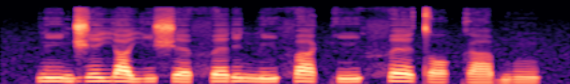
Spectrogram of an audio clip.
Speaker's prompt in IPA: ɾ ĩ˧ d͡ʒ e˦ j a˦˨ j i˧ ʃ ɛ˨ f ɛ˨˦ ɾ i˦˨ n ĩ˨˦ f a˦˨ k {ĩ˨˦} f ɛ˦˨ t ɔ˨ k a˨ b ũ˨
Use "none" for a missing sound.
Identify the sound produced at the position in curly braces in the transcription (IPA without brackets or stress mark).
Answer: ĩ˨˦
